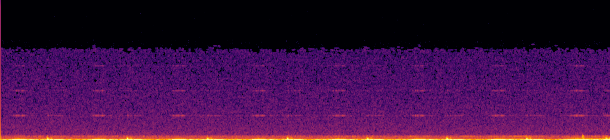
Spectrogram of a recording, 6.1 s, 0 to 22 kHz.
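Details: Normal heartbeat recorded during a breath hold with heart rate display: steady, regular low thumps at about 75 beats a minute.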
